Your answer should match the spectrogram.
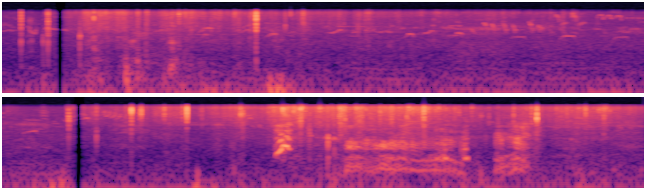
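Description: Scottish deerhound puppy and whippet playing in long dry grass: rustling and brushing through the grass. About nine seconds in, one of the dogs vocalises for about two seconds, first a rising yelp, then a rough, growly sound.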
